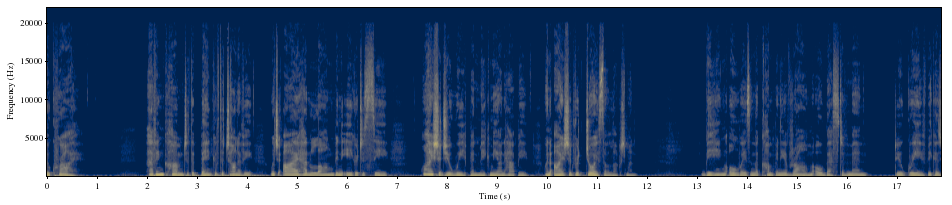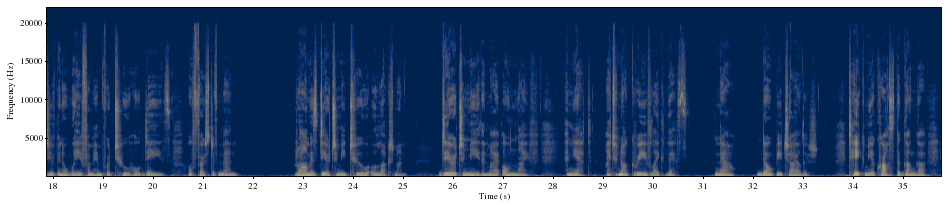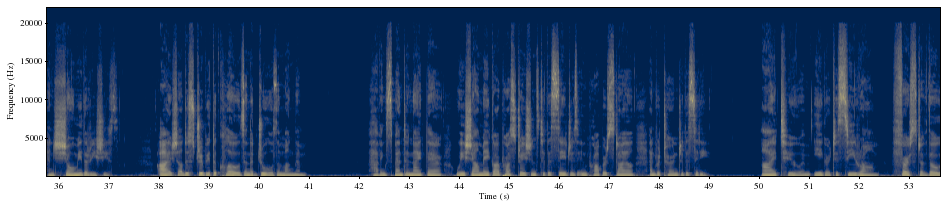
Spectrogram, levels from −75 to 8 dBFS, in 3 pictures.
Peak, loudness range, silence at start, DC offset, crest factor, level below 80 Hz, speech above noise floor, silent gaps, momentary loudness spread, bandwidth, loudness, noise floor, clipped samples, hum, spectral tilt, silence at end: -2 dBFS; 4 LU; 0 s; under 0.1%; 22 dB; -38 dBFS; 31 dB; none; 12 LU; over 20 kHz; -24 LUFS; -54 dBFS; under 0.1%; none; -4.5 dB/octave; 0 s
